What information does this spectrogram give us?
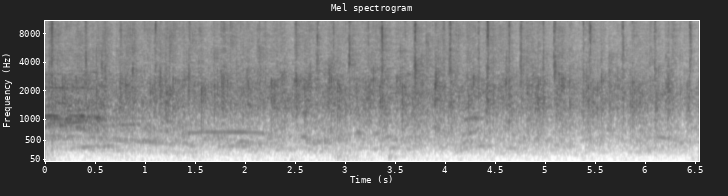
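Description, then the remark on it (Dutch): Steady applause from a large audience thanking the technical crew at the end of an evening event fills the whole stretch, a dense wash of many hands clapping at even loudness, with faint voices murmuring underneath. “Geef ze een applaus.”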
